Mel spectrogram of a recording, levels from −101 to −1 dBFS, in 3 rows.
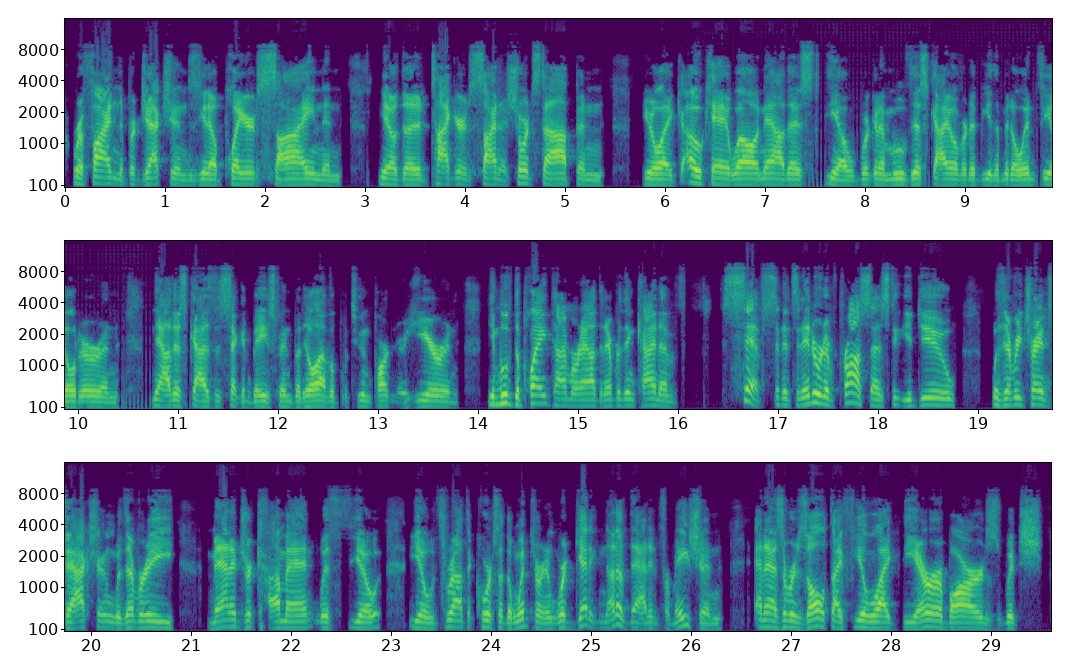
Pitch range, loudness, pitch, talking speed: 115-140 Hz, -20 LUFS, 120 Hz, 215 wpm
